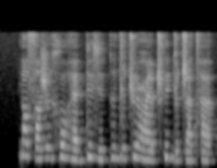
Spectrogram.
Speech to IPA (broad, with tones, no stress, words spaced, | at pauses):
ɾʲe˥sˤi˩˧ʐɨ˧˩ xɔ˥˧ɦæ˧˩ɡty˥˧zy˩˧ kɨ˧di˧ʈ͡ʂy˥˧ ʕæ˧˩ʈ͡ʂʰy˥ɡʲʌ˩˧ ʈ͡ʂa˧˩tʰa˧˩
